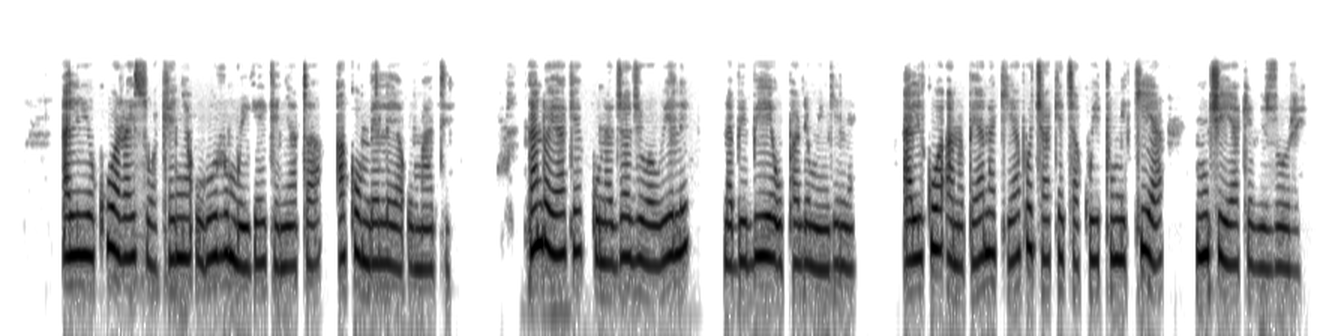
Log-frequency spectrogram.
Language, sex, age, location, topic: Swahili, female, 18-24, Kisii, government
